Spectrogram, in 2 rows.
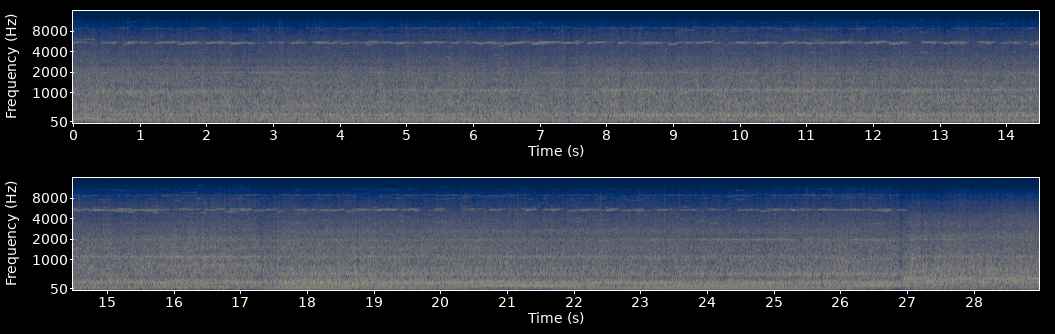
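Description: Wirtgen W250 cold milling machine at work, its cutter drum grinding the old asphalt off the road: a loud, dense, steady grinding noise with a high, steady whine over the machine's engine. About two seconds before the end it changes abruptly to a lower, steadier engine sound.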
